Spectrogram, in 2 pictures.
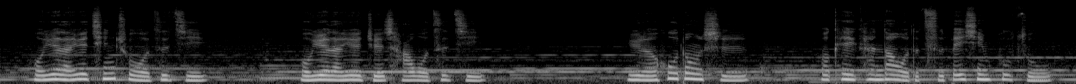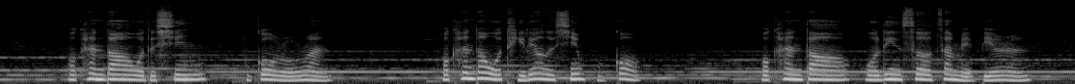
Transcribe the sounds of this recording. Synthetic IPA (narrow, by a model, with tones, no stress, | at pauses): wɔ˨˩ɥɛ˥˩la˧˥ɪɥɛ˥˩t͡ɕʰi˥ŋʈ͡ʂʰu˨˩wɔ˨˩t͡sɹ̩˥˩t͡ɕi˨˩˦ | wɔ˨˩ɥɛ˥˩la˧˥ɪɥɛ˥˩t͡ɕɥɛ˧˥ʈ͡ʂʰa˧˥wɔ˨˩t͡sɹ̩˥˩t͡ɕi˨˩˦ | y˨˩ɻə˧˥nxu˥˧t̪ʊ˥˩ŋʂɻ̩˧˥ | wɔ˨˩kʰɤ˧˥i˨˩kʰa˥˧nt̪ɑ˥˩ʊwɔ˨˩d̪ə˦t͡sʰɹ̩˧˥pe˥ɪɕi˥npu˥˩t͡su˧˥ | wɔ˨˩kʰa˥˧nt̪ɑ˥˩ʊwɔ˨˩d̪ə˦ɕi˥n | pu˧˥ko˥˩ʊɻo˧˥ʊɻwa˨˩˦n | wɔ˨˩kʰa˥˧nt̪ɑ˥˩ʊwɔ˧˥t̪ʰi˨˩ljɑ˥˩ŋd̪ə˩ɕi˥npu˧˥ko˥˩ʊ | wɔ˨˩kʰa˥˧nt̪ɑ˥˩ʊwɔ˨˩li˥˧nsɤ˥˧t͡sa˥˩ɪme˨˩ɪpjɛ˧˥ɻə˧˥n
